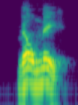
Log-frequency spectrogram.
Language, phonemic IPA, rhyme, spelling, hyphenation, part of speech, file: Dutch, /ʋɛlˈneː/, -eː, welnee, wel‧nee, interjection, Nl-welnee.ogg
- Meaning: of course not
